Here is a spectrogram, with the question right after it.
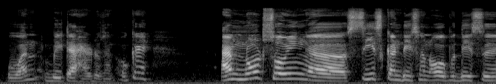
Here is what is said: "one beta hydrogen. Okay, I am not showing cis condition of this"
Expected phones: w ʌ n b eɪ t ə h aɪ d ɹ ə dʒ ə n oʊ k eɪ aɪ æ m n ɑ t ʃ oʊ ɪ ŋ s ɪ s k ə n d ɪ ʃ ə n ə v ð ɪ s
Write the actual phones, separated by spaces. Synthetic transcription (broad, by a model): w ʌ n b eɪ t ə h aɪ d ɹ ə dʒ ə n oʊ k eɪ aɪ m n ɑ t s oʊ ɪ ŋ s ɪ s k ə n d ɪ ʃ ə n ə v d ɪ s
